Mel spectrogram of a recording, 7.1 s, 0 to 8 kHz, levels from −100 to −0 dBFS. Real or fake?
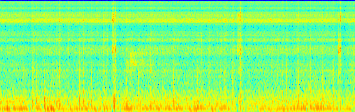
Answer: fake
